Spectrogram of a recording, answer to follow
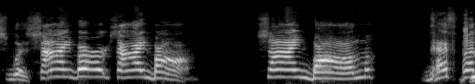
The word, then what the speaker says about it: Sheinbaum: But yes, her name is Sheinbaum, because to me it's obvious once I say her name. Her name is Sheinbaum.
